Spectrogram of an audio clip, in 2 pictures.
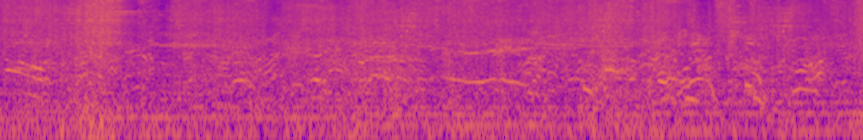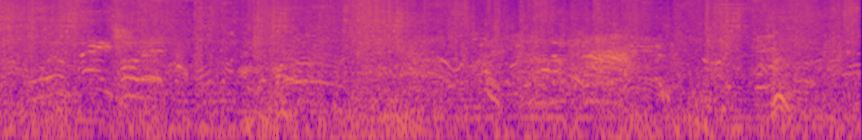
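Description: Magic blasts and impacts crackle from a game.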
